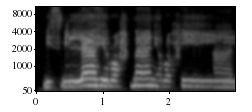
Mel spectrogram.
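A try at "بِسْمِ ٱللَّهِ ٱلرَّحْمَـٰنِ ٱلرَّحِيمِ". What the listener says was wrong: Dekat bismillah tu dia mesti kena ada sabdu tu. Bismillahirrahmanirrahim. Dia ada sabdu tu yang kita nak kena tekan.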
